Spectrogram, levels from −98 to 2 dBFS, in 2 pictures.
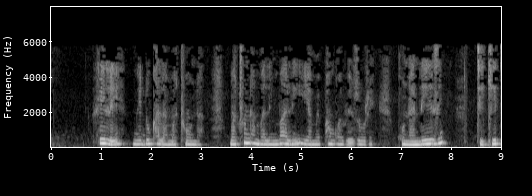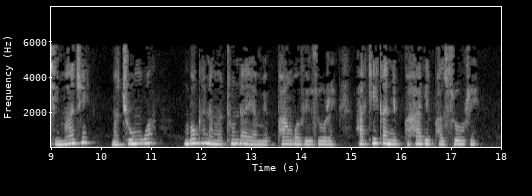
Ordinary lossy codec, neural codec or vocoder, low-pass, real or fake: MP3, 24 kbps; none; 7.2 kHz; real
